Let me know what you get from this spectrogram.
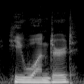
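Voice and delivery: ordinary delivery, nothing marked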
